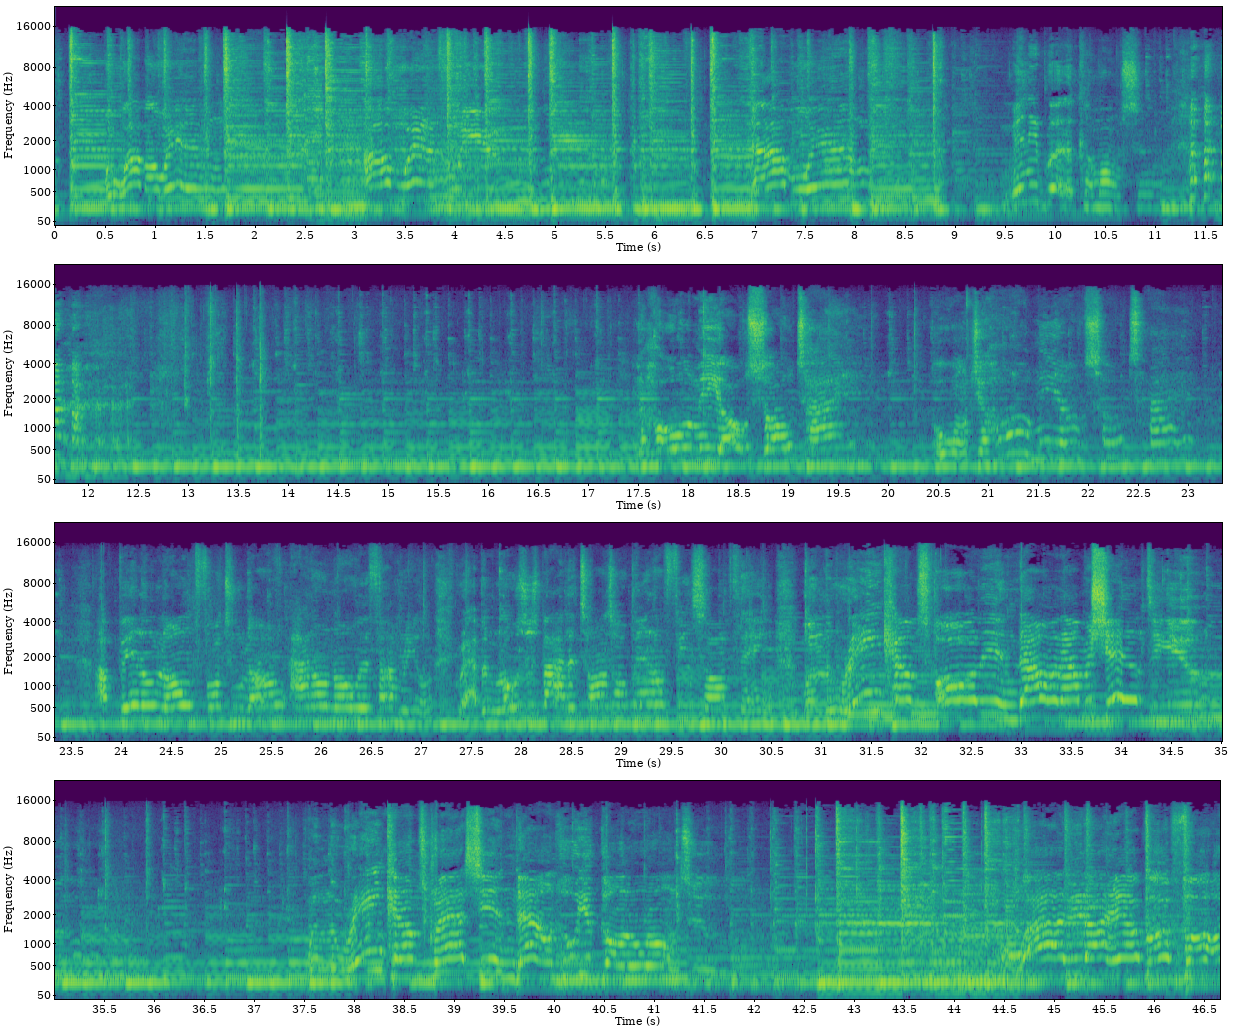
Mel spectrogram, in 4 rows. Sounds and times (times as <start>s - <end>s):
Singing: 0.0s - 5.7s, 6.9s - 8.6s, 17.4s - 36.0s, 37.5s - 41.8s, 44.4s - 46.6s
Music: 0.0s - 46.6s.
